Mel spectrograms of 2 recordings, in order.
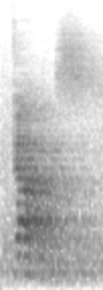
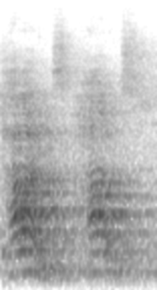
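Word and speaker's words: χάρις: nosso ki, e vão pronunciar como caris, né? Caris. Porém, existe uma outra forma de dizer que é raris, porque ela é cultural, o som sai na garganta, então fica áspero. Raris. Qualquer uma das pronúncias será aceita, tá?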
